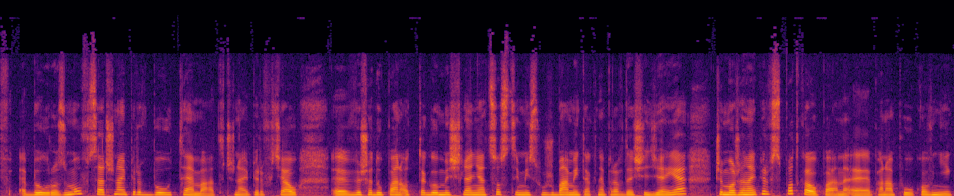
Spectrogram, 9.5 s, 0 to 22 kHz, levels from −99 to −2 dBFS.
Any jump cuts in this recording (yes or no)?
no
